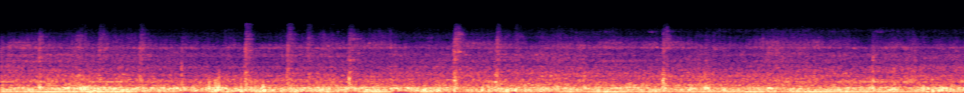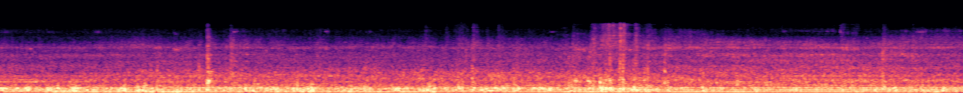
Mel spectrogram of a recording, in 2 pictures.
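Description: Train running on the track, heard from inside a moving coach through an open door or window: a steady low rumble and hum, with wheels clicking over rail joints every few seconds and a short burst of louder, higher noise about three-quarters of the way through.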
